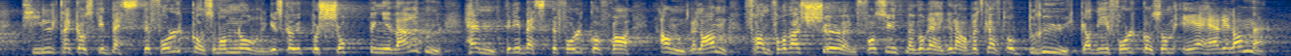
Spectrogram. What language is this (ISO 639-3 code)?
nor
